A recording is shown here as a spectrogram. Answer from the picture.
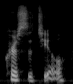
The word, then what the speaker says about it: chrysotile: Now, granted, this was lizardite, so it wasn't chrysotile. Did I pronounce that right? Is it chrysotile or chrysotile? – Chrysotile. – Chrysotile, yeah.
